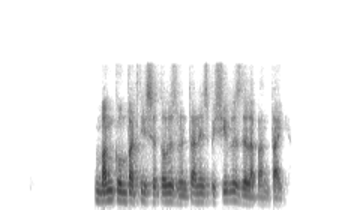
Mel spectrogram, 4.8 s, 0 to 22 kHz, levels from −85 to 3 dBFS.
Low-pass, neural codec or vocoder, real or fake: 7.2 kHz; codec, 24 kHz, 0.5 kbps, DualCodec; fake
